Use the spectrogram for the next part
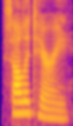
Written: solitary

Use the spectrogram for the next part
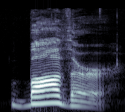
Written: bother

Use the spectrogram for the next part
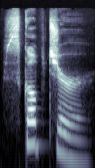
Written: sculpture

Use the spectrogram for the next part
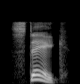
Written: stake

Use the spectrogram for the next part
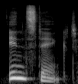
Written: instinct

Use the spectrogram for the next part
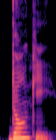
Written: donkey

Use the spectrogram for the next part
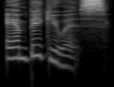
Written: ambiguous

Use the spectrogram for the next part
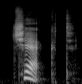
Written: checked

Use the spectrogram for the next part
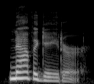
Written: navigator

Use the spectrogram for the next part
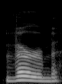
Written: verb

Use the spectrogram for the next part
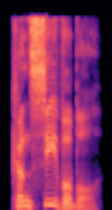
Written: conceivable

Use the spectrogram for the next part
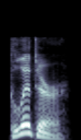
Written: glitter

